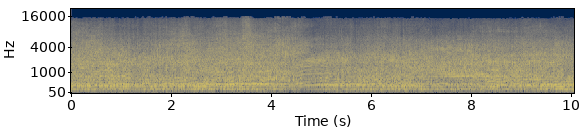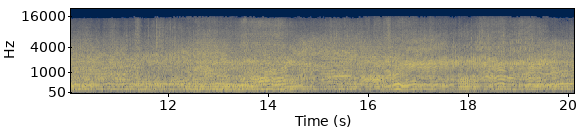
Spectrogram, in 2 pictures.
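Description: Several dirt bike engines rev loudly, rising and falling in pitch.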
